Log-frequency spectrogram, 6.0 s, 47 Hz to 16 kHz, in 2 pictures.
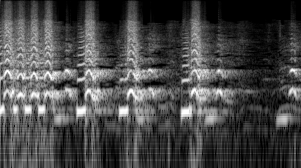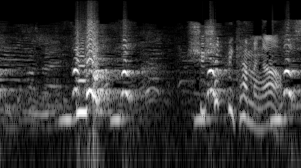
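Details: A hand-raised male siamang in an enclosure at Auckland Zoo, New Zealand, recorded 7 July 2013. Booming harmonic hoots are repeated in clusters, ending in quavering rising notes. People talk and laugh over the calls.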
